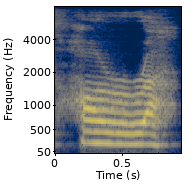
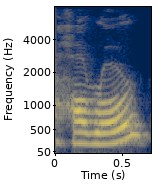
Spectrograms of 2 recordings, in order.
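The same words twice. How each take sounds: First: The ending is said with a soft ah sound. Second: The ending is said with a strong R sound. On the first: The speaker calls it right. "it's got a ah sound at the end" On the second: The speaker calls it wrong. "try to go horror, roar, because we think R O R"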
